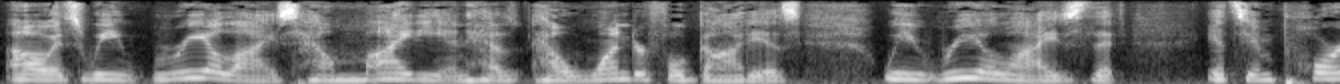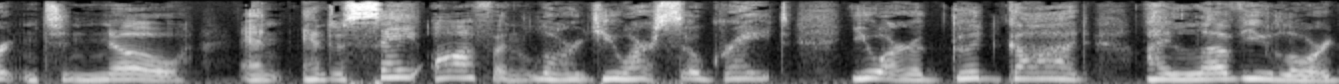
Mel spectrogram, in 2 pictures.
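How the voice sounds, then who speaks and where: A woman's voice: medium pitch, darkish tone, no room sound. Earnest woman preaching, dry close sound. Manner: earnest, exclaims "oh" often. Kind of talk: sermon.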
